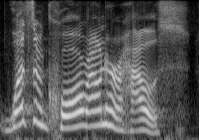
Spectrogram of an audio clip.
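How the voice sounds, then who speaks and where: Cute, very high-pitched animated woman streamer. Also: measured pace. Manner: playful, goofy, exaggerated reactions. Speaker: streamer reacting to a video. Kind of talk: casual reaction stream chat.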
